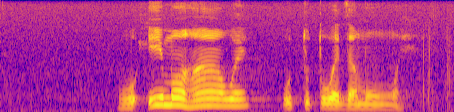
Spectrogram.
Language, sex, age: Venda, male, 24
